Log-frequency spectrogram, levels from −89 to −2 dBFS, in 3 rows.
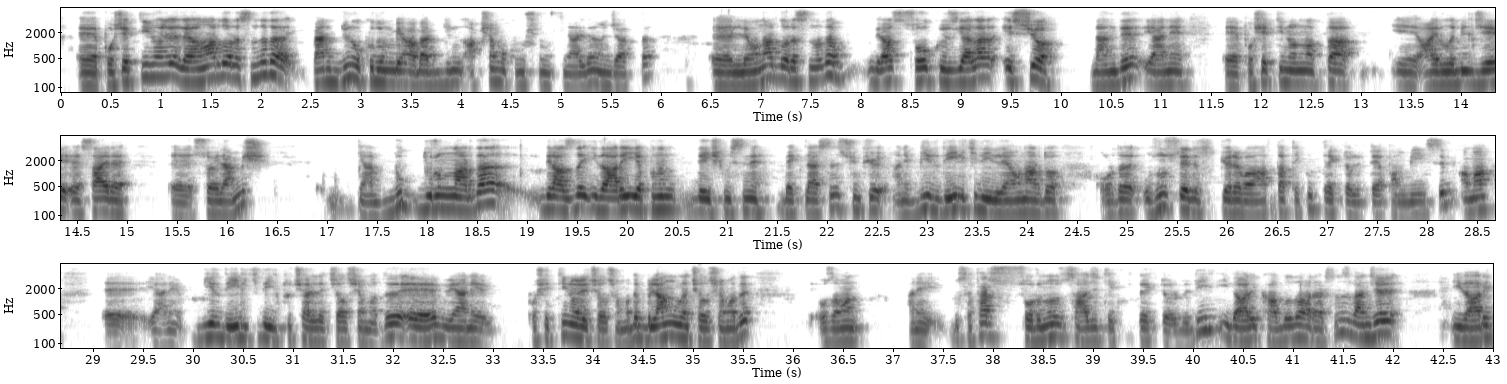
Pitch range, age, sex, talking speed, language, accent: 115-145 Hz, 30-49, male, 125 wpm, Turkish, native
